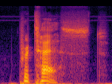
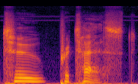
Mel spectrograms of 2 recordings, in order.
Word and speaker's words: protest: you stress such vibes i heard it pronounced with the second syllable stressed and the first is schwa but can it be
